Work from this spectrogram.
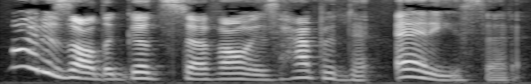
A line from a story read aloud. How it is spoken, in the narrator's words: asked Andy loudly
